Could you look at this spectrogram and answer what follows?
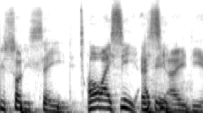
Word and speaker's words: Said: My name is Solly Said. Oh, I see. S-A-I-D. It's also like very mispronounced because it's spelled S-A-I-D. People say Said. Said. Yes. But it's an Arabic word which means Said. Yeah.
